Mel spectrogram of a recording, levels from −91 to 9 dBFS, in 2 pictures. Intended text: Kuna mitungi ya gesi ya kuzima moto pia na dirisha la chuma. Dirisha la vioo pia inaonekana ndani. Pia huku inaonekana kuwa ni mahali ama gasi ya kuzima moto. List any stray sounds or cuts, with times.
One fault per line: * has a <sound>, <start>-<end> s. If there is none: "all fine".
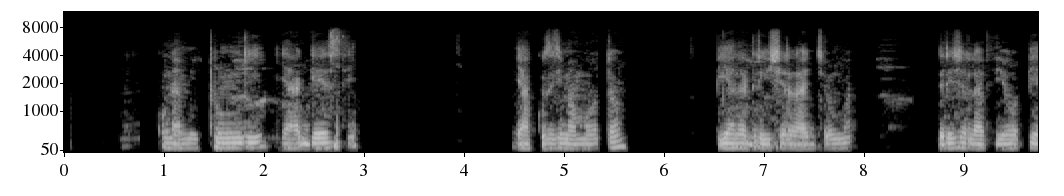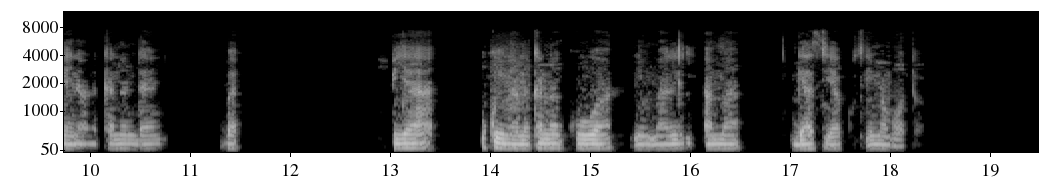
all fine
